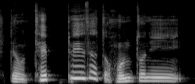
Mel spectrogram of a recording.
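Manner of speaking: normal talking voice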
